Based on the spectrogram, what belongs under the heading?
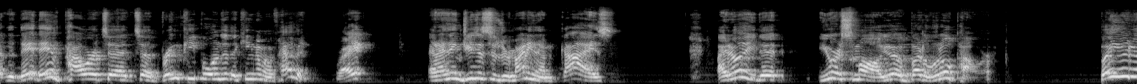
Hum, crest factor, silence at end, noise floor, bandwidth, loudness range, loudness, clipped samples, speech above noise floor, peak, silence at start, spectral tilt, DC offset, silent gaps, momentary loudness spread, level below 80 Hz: none; 12 dB; 0 s; -67 dBFS; 15 kHz; 2 LU; -11 LUFS; under 0.1%; 57 dB; 0 dBFS; 0 s; -4 dB/octave; under 0.1%; none; 8 LU; -60 dBFS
